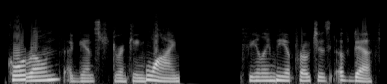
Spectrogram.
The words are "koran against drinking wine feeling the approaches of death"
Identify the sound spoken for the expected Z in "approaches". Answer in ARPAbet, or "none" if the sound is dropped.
Z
